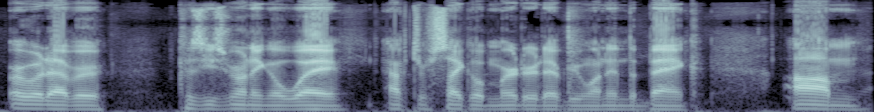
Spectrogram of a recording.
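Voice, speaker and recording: A man's voice: low voice, level tone, fast talker, sharp tone, smooth, dry recording. A man giving a casual, rambling, profane spoken review of a film, full of fillers and restarts.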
